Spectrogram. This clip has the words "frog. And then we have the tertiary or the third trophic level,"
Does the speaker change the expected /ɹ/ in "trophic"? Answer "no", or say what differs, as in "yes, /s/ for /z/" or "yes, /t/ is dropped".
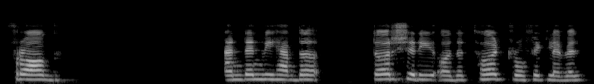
no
